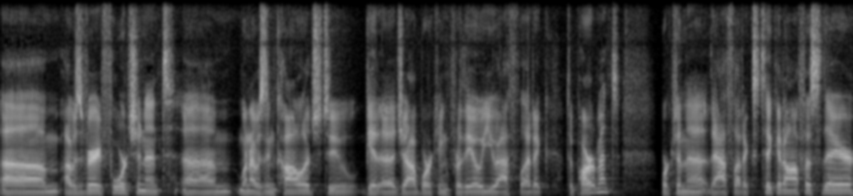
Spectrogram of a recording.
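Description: A man with an American accent, fairly low pitch, fairly even intonation and a bright, sharp tone, on a very clean recording with a silent background. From Oklahoma. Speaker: pro soccer club executive. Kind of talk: interview.

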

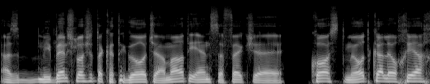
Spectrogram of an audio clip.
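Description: A man speaks at a medium pitch with lively intonation in a normal speaking voice, on a very clean recording with a silent background and a dry, close sound with no echo. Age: 30s. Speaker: product manager. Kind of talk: interview.

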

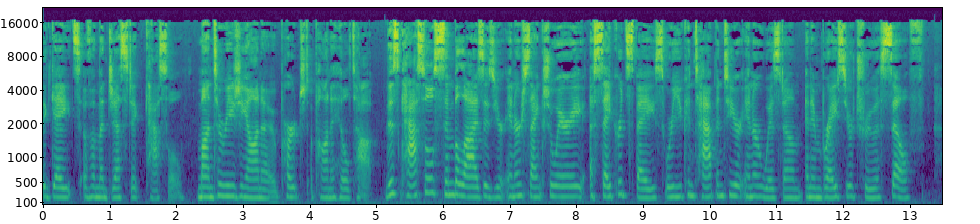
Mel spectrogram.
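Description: A woman speaks in a gentle tone at medium pitch, somewhat breathy, with hardly any pauses. The recording is very clean, with a silent background. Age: middle-aged. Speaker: podcast host. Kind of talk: guided meditation. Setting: studio. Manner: soothing, calm; slow, gentle pacing.

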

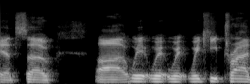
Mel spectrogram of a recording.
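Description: A man's voice with a Southern US accent. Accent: Southern American. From US South, northwest Georgia (Cedartown). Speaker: lawyer, podcast co-host. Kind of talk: casual interview chat. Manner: halting, many fillers.

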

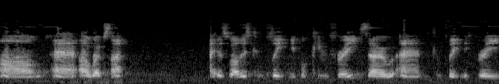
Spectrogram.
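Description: A man at a moderate pace with an East Midlands accent. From northern England, Chesterfield, North Derbyshire. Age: 30s. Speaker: arts centre box office manager and film programmer. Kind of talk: interview.

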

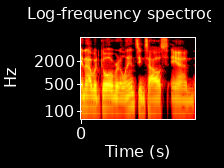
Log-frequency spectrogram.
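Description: A plain, everyday voice: a man with an American accent, fairly low pitch and a moderate pace, the sound dry and close with no echo, over a quiet background. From Alaska, US. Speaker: musician and podcast host. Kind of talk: casual conversation.

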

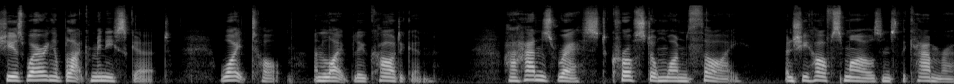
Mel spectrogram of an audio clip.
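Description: A woman with an ordinary speaking voice talks at a moderate pace. Her pitch is fairly low and her intonation fairly even. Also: very clean recording, silent background. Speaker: true crime narrator. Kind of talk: scripted true-crime narration, solemn and measured. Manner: formal, steady, sombre storytelling pace.

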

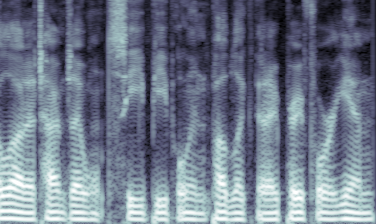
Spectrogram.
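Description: In a very clean recording with a silent background, a man speaks with very deep, low pitch and a dark, mellow tone. The sound is dry and close, without echo. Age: 20s. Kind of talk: solo devotional talk. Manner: casual, filler-heavy.

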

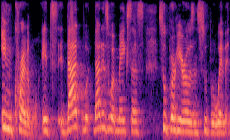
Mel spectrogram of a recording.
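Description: A woman's fairly high voice with a Spanish accent. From Venezuela (Caracas). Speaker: journalist. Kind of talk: interview. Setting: remote call. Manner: animated.

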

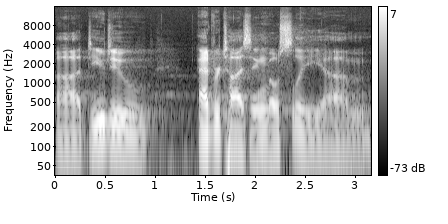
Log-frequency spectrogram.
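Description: This man has a plain, everyday voice and an American accent. His fairly low pitch varies in an ordinary way at a moderate pace. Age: 50s. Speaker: podcast host. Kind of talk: casual interview; scripted intro.

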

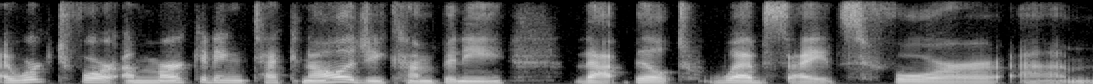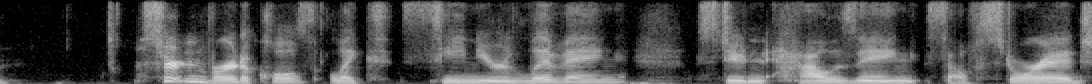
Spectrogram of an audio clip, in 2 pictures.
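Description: On a very clean recording with a silent background and a dry, close sound with no echo, a woman with an American accent uses a normal speaking voice, fairly low in pitch and at a fairly slow pace. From upstate New York. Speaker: marketing agency founder. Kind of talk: interview.

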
